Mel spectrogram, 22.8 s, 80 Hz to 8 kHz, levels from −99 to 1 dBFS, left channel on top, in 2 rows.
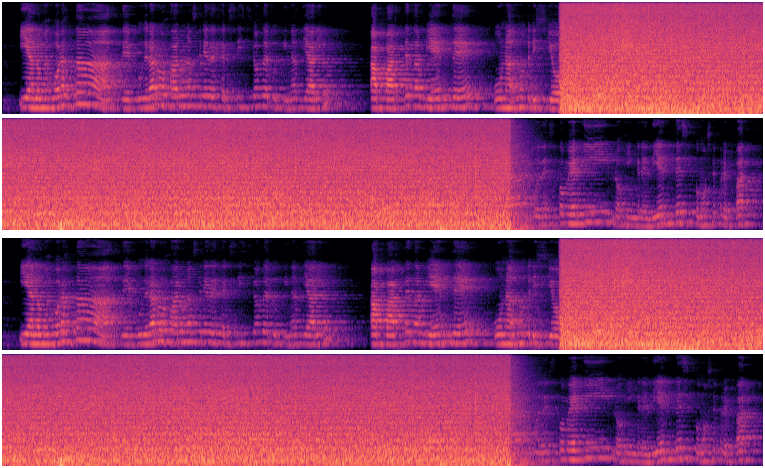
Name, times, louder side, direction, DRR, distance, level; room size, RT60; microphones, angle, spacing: voice 1, 0.3-4.9 5.5-7.0 7.4-8.8 9.3-10.1 10.8-14.4 15.1-16.5 17.0-22.5, left 1 dB, 45° left, 1 dB, 2.4 m, -39 dB
sound 1, 8.4-19.1, left 1 dB, 5° left, 0.5 m, -22 dB
sound 2, 12.2-19.0, equal, 20° right, 1.9 m, -43 dB
13.5 x 8.3 x 9.1 m, 1.2 s
head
